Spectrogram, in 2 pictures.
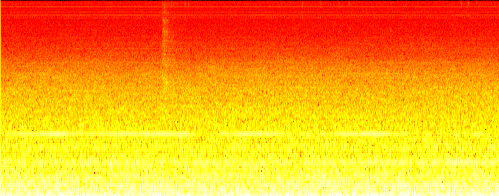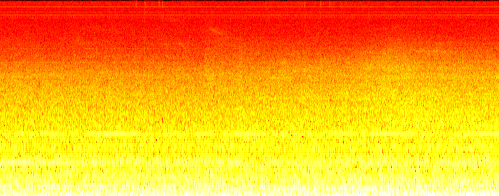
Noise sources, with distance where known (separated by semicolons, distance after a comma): large-sounding engine, near; unidentified alert signal, near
